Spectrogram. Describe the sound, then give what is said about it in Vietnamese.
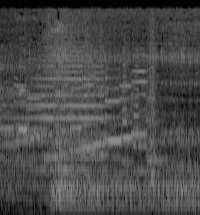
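A dog named Lu growls low and steadily, the throaty rumble starting after a brief moment and holding continuously to the end, with no speech. “Một lát sau, Danh bỗng nghe tiếng gầm gừ của con chó lu.”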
